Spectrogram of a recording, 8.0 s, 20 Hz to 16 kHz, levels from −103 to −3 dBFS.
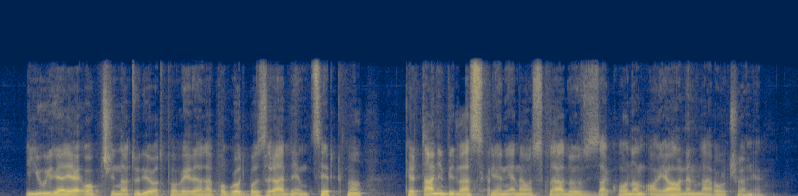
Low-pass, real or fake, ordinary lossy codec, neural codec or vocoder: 10.8 kHz; fake; none; codec, 24 kHz, 1.5 kbps, HILCodec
